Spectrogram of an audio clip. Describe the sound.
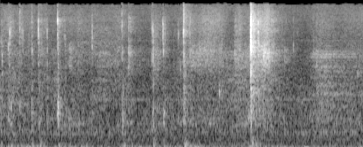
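Typing a short email on a computer keyboard, many quick, faint key clicks in an uneven rhythm, with one slightly louder keystroke partway through.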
